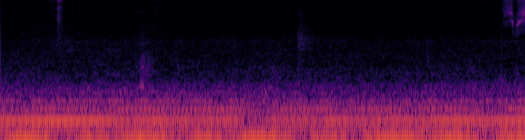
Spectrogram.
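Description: Tabby cat purring while being scratched under the chin: a steady low rumble that swells and fades with each breath, about once a second.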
